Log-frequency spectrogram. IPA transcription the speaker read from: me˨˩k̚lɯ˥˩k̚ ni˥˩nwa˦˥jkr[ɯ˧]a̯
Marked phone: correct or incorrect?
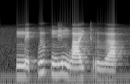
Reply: correct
